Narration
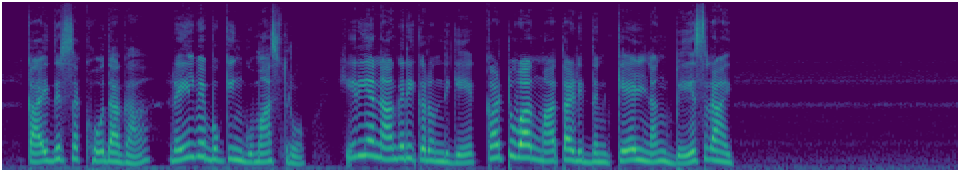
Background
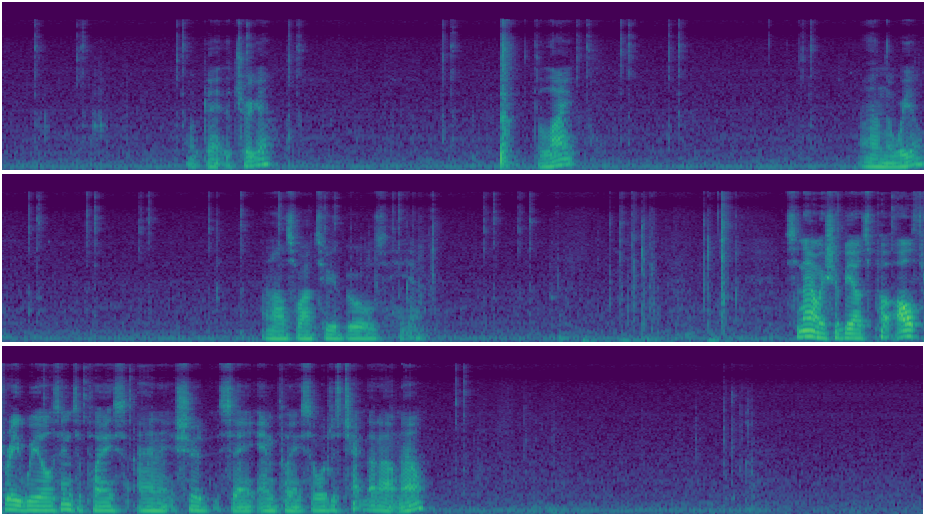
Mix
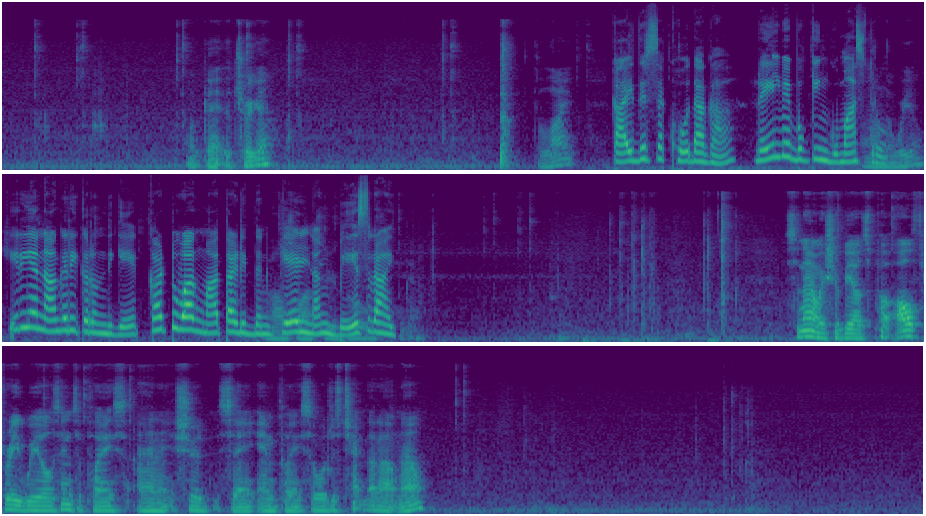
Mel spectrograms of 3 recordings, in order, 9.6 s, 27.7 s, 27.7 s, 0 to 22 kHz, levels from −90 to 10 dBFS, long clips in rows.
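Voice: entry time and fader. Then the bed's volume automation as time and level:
5.85 s, 0.0 dB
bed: 0:04.55 −3 dB
0:05.45 −15 dB
0:13.87 −15 dB
0:14.74 −5.5 dB

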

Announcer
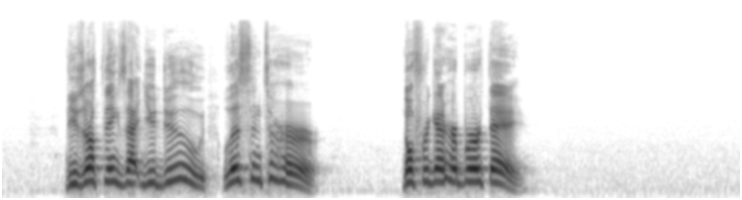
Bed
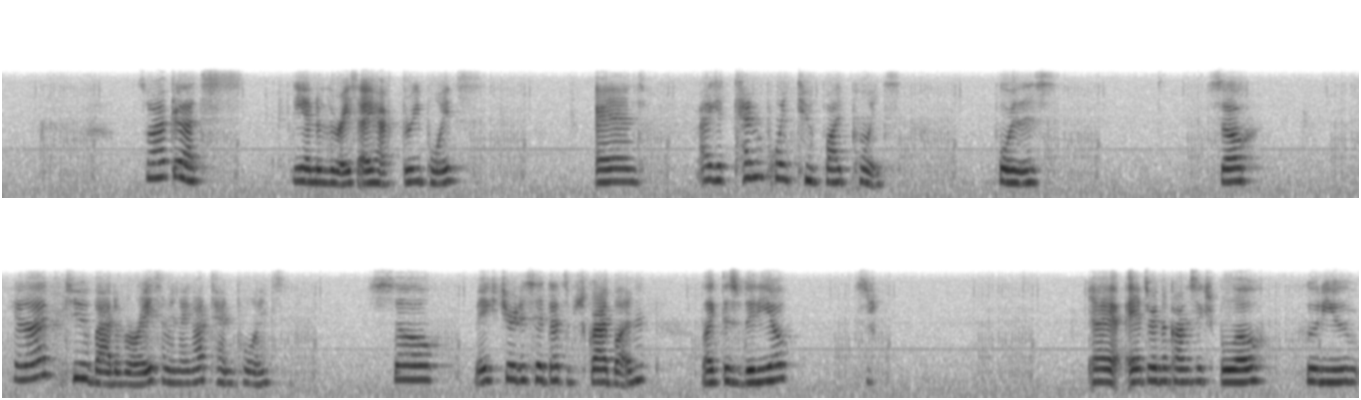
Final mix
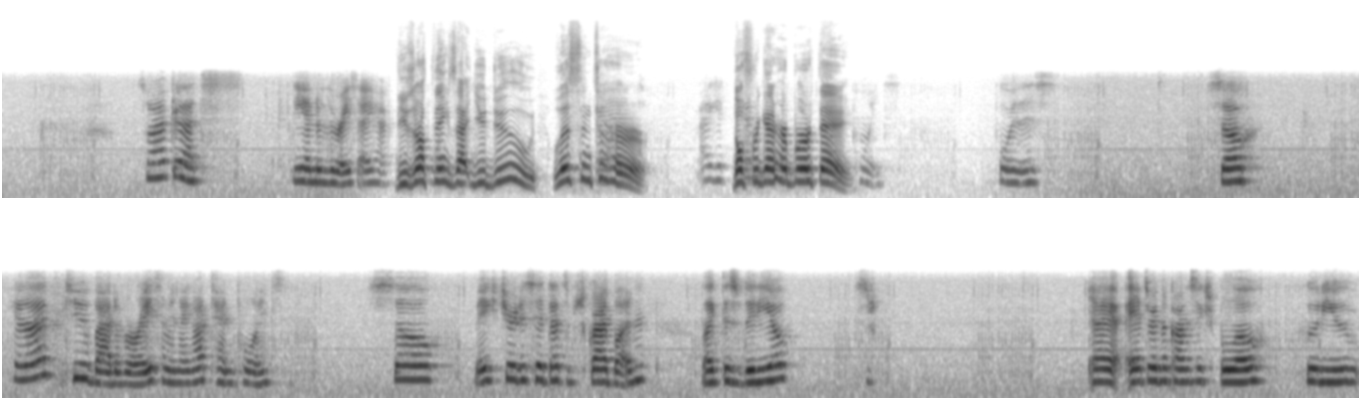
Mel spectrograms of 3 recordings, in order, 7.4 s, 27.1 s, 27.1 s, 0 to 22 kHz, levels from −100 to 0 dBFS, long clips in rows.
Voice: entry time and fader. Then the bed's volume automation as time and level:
3.30 s, −5.0 dB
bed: 0:03.38 −5.5 dB
0:03.94 −23.5 dB
0:09.61 −23.5 dB
0:10.98 −1 dB

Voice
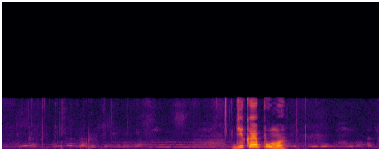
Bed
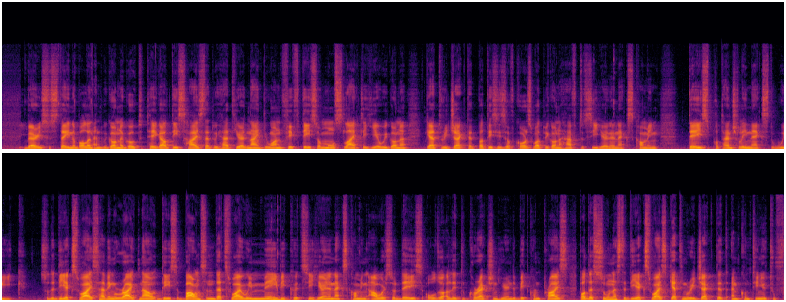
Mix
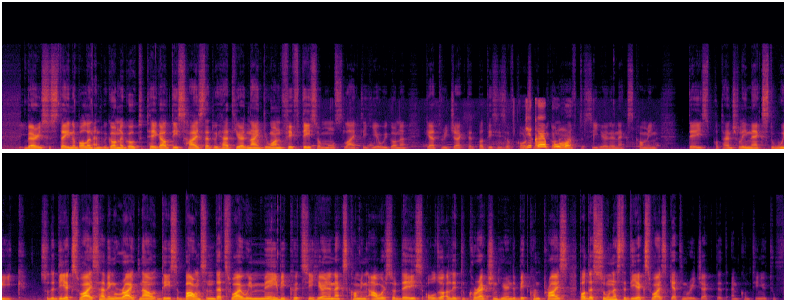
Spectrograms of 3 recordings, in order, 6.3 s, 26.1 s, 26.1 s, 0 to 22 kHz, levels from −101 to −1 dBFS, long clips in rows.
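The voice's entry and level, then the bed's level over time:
4.80 s, −1.5 dB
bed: 0:05.11 −2 dB
0:05.38 −12.5 dB
0:11.85 −12.5 dB
0:12.75 −0.5 dB
0:23.69 −0.5 dB
0:24.83 −18 dB

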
